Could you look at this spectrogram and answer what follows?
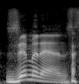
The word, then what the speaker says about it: Ximenes: The kid they got from Old Dominion, O'Shane, I can't even say his name, Ximenes or whatever. Ximenes, thank you very much.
